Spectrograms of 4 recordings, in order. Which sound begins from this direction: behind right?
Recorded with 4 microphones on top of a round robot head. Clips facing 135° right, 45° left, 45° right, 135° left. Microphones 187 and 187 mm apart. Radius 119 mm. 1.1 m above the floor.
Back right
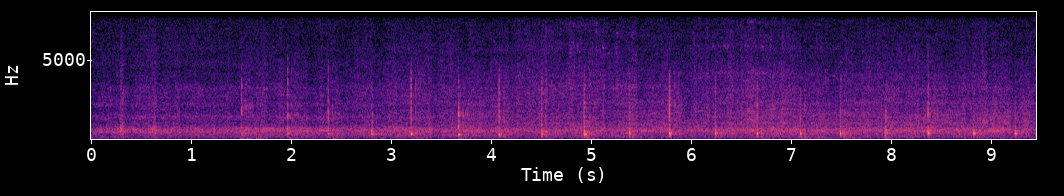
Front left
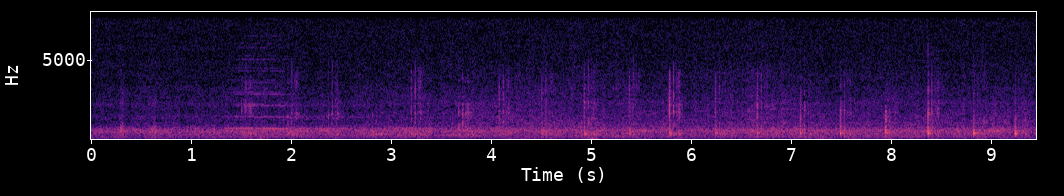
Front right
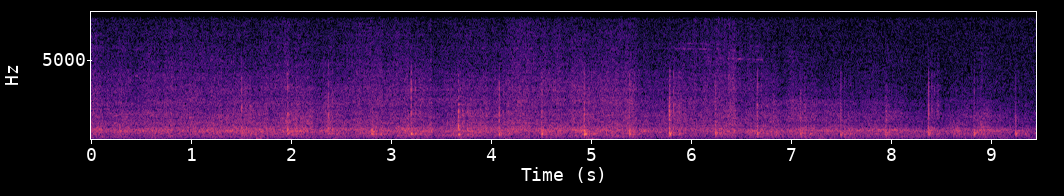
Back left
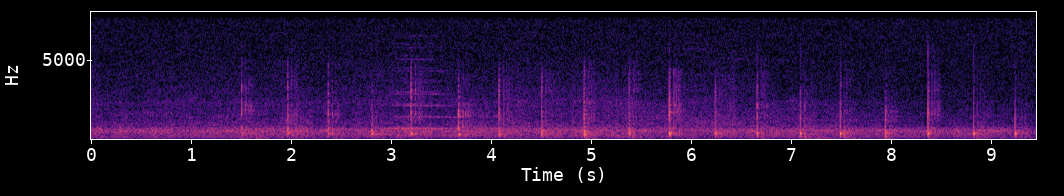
Footsteps, at 1.5 s.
